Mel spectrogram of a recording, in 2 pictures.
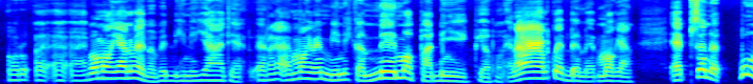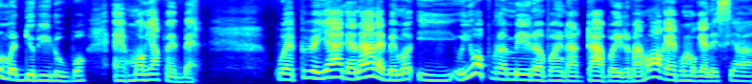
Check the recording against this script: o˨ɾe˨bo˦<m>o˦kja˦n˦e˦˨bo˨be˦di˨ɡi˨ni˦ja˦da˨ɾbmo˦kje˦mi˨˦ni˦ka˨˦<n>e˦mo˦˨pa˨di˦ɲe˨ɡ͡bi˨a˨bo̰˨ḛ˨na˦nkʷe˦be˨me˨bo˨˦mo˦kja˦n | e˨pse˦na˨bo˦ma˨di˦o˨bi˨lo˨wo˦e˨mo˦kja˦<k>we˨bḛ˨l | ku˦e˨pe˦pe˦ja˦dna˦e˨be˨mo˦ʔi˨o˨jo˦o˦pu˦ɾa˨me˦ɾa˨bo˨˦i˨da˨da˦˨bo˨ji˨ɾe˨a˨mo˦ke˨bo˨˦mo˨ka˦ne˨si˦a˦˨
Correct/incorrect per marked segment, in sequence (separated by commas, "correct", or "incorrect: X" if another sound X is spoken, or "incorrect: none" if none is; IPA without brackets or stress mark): correct, incorrect: m, correct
